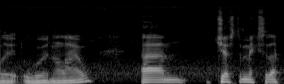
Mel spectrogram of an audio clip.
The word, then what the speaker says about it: Wernolau: Thank you very much for the pronunciation before, and I call it Wernolau.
